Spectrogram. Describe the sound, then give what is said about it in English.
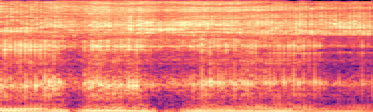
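A voice imitates a sleeping princess's loud, almighty snoring, rumbling and growly, in two drawn-out snores with a short breath gap between them, steady. “He could hear her loud, almighty snore.”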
